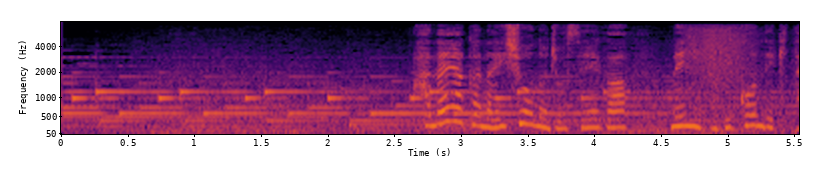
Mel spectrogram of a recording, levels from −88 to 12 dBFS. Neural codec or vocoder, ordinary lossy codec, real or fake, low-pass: none; MP3, 64 kbps; real; 7.2 kHz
